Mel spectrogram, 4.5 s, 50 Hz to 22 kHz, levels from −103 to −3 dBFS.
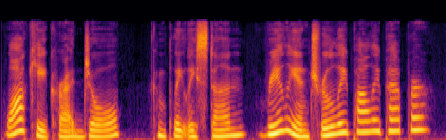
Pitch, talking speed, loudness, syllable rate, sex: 225 Hz, 135 wpm, -16 LUFS, 4.9 syllables/s, female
